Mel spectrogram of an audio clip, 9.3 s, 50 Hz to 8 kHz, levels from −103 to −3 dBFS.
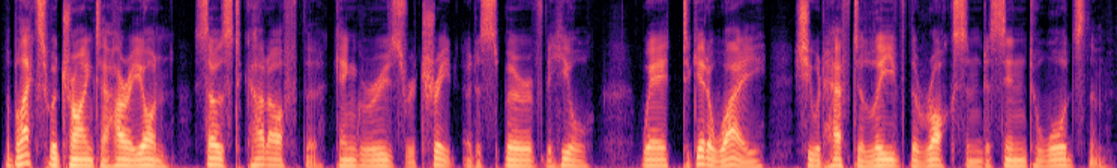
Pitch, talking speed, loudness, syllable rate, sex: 95 Hz, 230 wpm, -19 LUFS, 5.7 syllables/s, male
